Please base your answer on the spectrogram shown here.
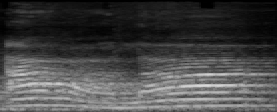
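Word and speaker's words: أعلى: রাব্বিয়াল রাব্বিয়াল আলা আলা আ প্রথমে আ আ আর উচ্চারণটা শুরু হয়ে আইন ধরতে হবে। আলা আলা আলা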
